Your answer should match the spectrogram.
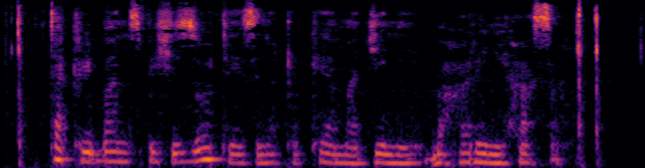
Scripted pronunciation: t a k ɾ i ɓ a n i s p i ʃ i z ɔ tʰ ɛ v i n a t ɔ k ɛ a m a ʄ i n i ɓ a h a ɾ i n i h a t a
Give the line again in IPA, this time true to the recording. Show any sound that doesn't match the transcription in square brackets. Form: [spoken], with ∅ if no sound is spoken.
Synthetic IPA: t a k ɾ i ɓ a n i s p i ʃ i z ɔ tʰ ɛ [z] i n a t ɔ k ɛ a m a ʄ i n i ɓ a h a ɾ i n i h a [s] a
